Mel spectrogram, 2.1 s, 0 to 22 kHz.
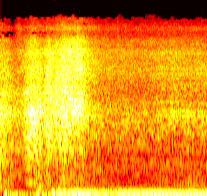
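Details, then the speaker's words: Audi TT Mk1 1.8T at start-up: brief starter whir, then it catches at once and settles into a smooth, stable idle of about 900 rpm with no stumble. No engine management light and no OBD2 codes before a coil pack is unplugged. Normal engine start. "started if we take a look at the dash we've got no engine management light which is a good thing and the revs are sitting nice and stable just below 1,000 revs"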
